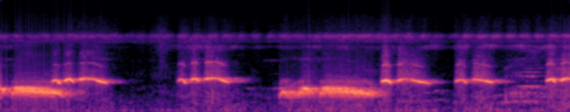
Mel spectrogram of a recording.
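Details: Caged spotted dove from Ba Vì, Hanoi, Vietnam, repeating its cooing song: low husky hoots alternating with short clear whistled notes, in several phrases with brief pauses between them.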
